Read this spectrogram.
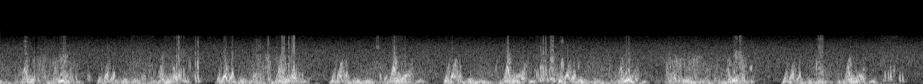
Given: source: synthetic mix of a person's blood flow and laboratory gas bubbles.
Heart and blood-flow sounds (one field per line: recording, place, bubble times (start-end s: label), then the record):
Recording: Doppler ultrasound of blood flow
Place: precordium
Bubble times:
0.17-0.82 s: bubbles
0.86-0.93 s: bubbles
1.30-1.54 s: bubbles
1.63-2.04 s: bubbles
2.50-3.10 s: bubbles
3.74-4.09 s: bubbles
5.29-5.67 s: bubbles
5.76-5.81 s: bubbles
6.63-7.55 s: bubbles
8.13-8.26 s: bubbles
8.80-9.07 s: bubbles
From the record:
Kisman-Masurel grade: 242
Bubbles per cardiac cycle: several, 3 to 8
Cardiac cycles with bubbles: 100%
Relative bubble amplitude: moderate (0.250 to 0.450)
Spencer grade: 3 (all of the cardiac periods contain showers or single bubble signals, but not dominating or overriding the cardiac motion signals)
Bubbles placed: only in the low amplitude regions of the cardiac cycle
